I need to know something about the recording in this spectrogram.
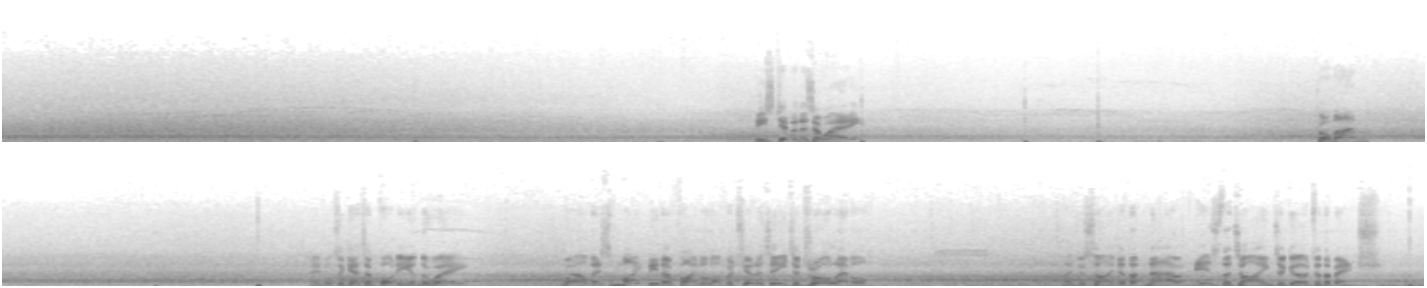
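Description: A crowd roars steadily in a stadium.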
